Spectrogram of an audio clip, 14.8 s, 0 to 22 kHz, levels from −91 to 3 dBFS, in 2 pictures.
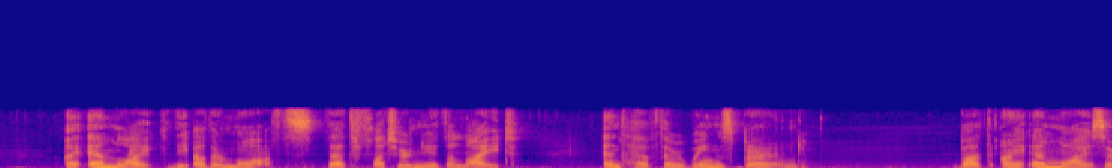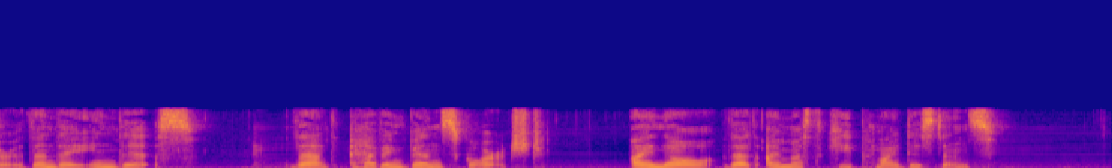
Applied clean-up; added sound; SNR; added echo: neural separator model SepFormer DNS4.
